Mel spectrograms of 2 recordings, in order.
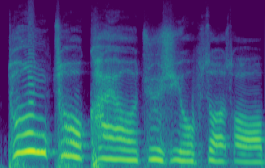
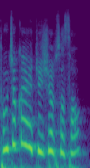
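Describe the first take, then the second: First: It is said slowly and drawn out. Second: It is said quickly and lightly. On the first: It is how the plea is really made. The speaker calls it right. "실제로는 어떻게 해요?" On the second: It sounds like a chattering servant. The speaker calls it wrong. "촉새 같은 내시가"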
